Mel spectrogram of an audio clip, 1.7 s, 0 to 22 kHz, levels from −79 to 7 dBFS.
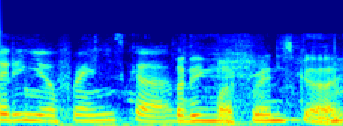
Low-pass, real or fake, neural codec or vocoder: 7.2 kHz; fake; codec, 16 kHz in and 24 kHz out, 2.2 kbps, FireRedTTS-2 codec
